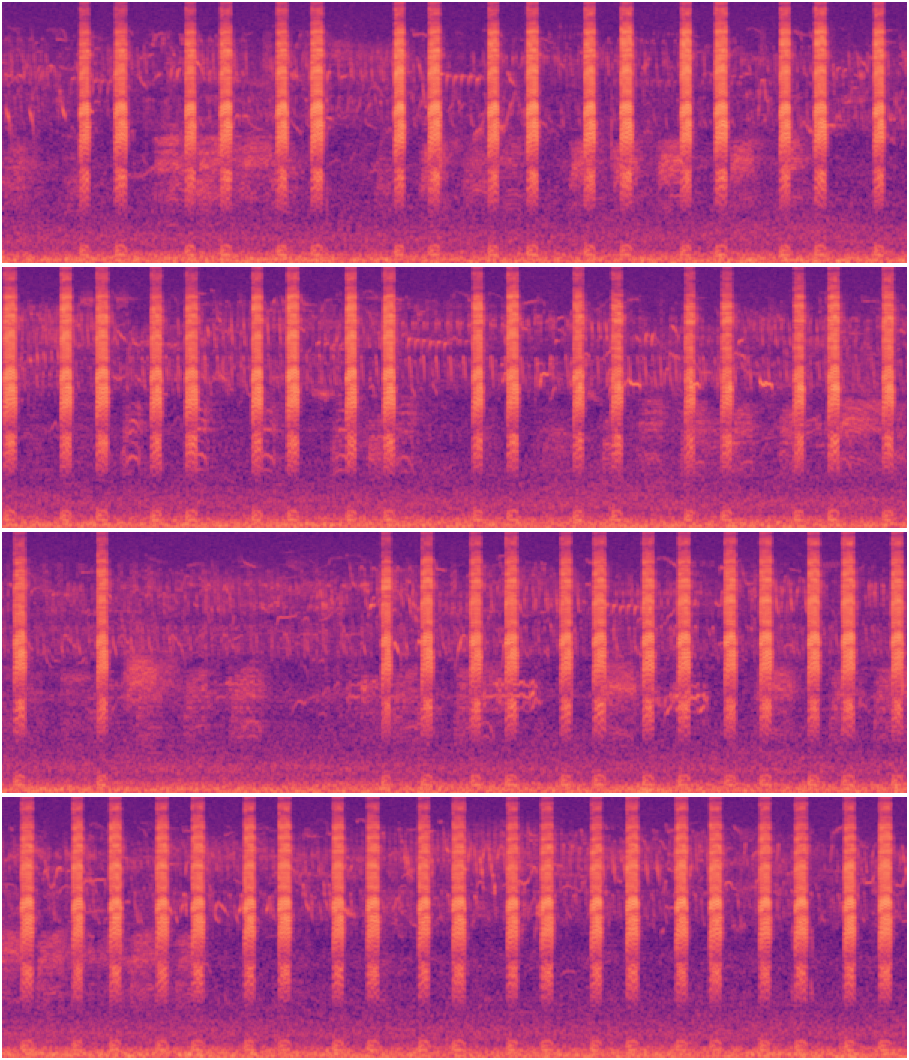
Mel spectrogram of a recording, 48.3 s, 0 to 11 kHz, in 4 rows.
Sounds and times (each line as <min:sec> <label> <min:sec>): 0:00.0 blackbird 0:48.2
0:00.0 moorhen 0:48.2
0:00.0 reed bunting 0:48.2
0:00.0 sedge warbler 0:48.2
0:00.0 song thrush 0:48.2
0:01.0 greylag geese 0:04.4
0:01.0 crow 0:04.3
0:05.0 greylag geese 0:11.0
0:05.2 crow 0:17.6
0:11.6 greylag geese 0:17.6
0:18.3 greylag geese 0:24.6
0:19.6 crow 0:24.5
0:25.2 greylag geese 0:27.6
0:25.4 crow 0:27.6
0:28.7 crow 0:42.4
0:28.7 greylag geese 0:48.2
